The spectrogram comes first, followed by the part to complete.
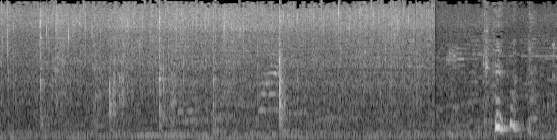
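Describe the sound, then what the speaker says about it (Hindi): Paneer frying in a pan, giving a steady low sizzle throughout with a few soft stirring scrapes and a brief louder clatter near the end. "मैंने पनीर भी फ्राई करना स्टार्ट कर दिया है"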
